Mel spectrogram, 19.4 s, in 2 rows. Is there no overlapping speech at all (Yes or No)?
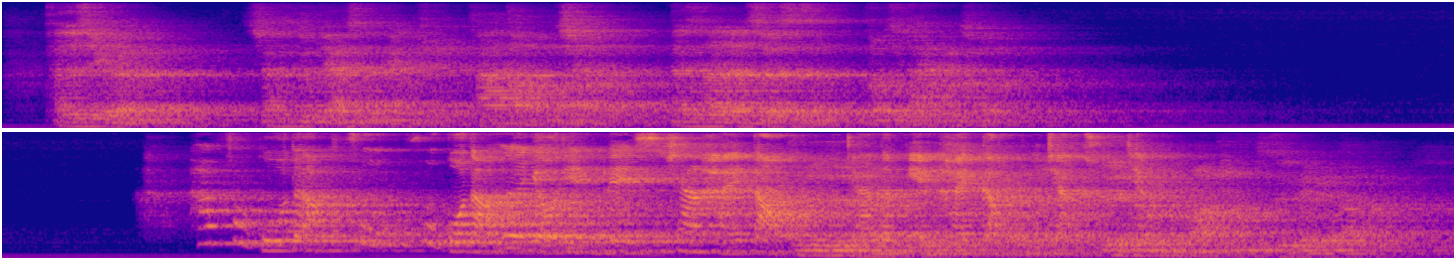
No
